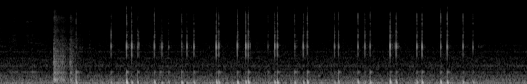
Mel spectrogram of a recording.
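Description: An empty, hollow blue plastic tumbler, held upside down close to the microphone, is tapped with fingertips and nails. After a brief scratchy brush near the start, a quick, irregular run of dry, short taps follows, each with a dull low thump and a bright, clicky edge. The taps die away almost instantly over a steady low background hum.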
